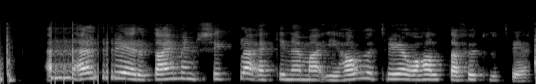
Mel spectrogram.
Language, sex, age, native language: Icelandic, female, 70-79, Icelandic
